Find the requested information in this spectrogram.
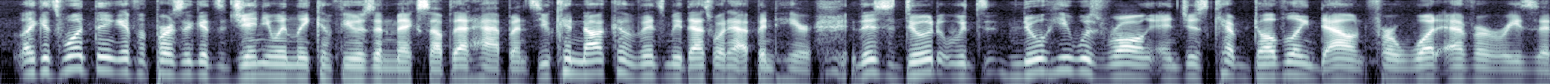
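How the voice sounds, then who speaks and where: Speaking at a fairly quick pace with hardly any pauses, a man has an animated tone and a medium pitch with ordinary variation, in a dry, close sound with no echo. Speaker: commentary youtuber. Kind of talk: comedic rant. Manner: soft-spoken.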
